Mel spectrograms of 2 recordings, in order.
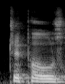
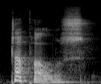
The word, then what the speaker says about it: tuple: You will hear them called tuples, and you will hear them called tuples. Now, I say tuples, but let's not fight about it.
